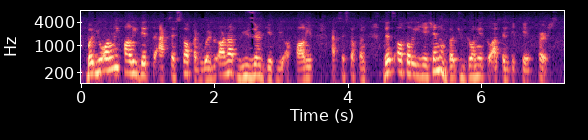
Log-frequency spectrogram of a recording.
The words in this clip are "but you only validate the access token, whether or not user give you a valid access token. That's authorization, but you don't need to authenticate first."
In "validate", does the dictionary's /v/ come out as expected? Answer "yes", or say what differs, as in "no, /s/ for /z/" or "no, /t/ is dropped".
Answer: no, /f/ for /v/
